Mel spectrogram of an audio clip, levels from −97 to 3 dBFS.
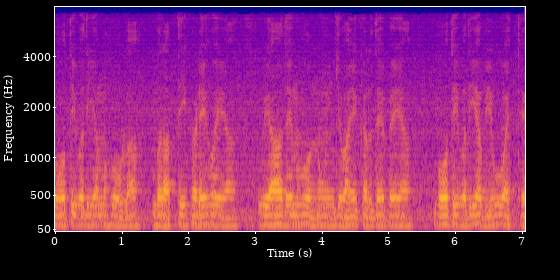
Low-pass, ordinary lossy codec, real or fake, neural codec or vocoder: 7.2 kHz; AAC, 32 kbps; fake; vocoder, 24 kHz, 100 mel bands, Vocos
